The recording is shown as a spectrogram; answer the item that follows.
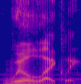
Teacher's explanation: Here, you don't pause between them. The L sound at the end of will just stretches, it flows right into the L at the start of likely. So it's like will likely. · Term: A longer L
